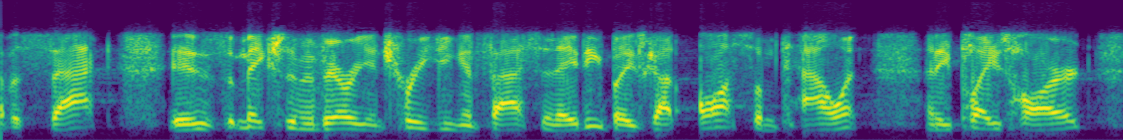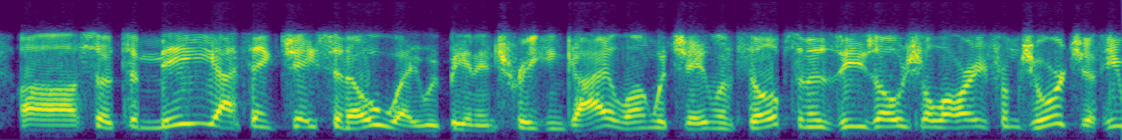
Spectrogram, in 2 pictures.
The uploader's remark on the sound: NFL Draft Conference Call.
